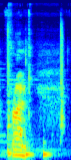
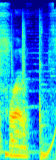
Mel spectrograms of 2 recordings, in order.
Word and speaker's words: frown: around that time will rather pronounce frown as Frank why you franking your face instead of saying why do you frown your face or why you Fring your face they say why are you franking your face Frank you isun Frank but actually not Frank it's frown frown yeah just frowned my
